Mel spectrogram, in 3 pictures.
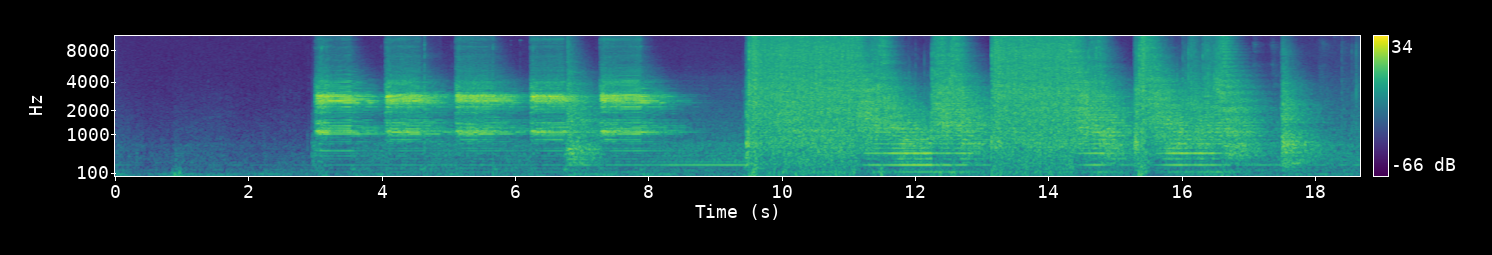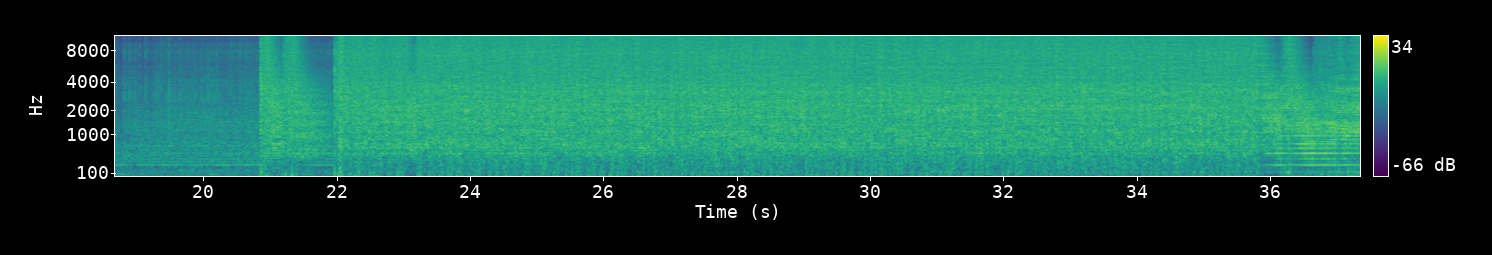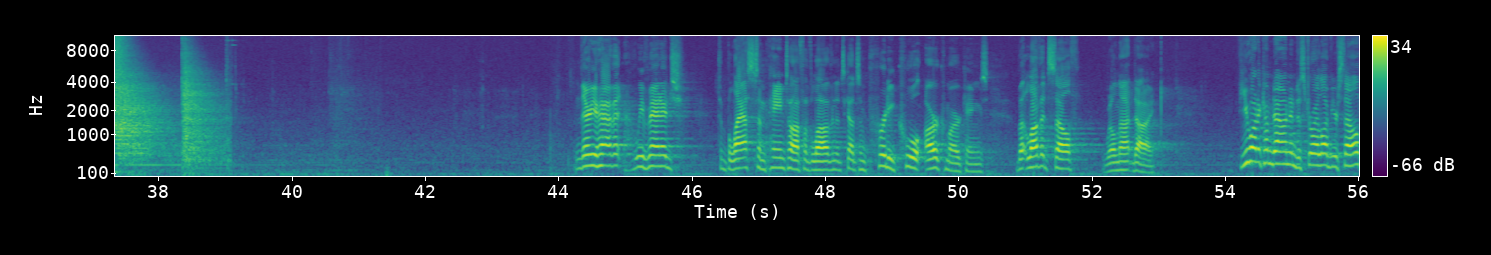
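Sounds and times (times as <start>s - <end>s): low electrical hum: 0.0s - 56.0s
alarm sounding: 3.0s - 9.2s, 9.8s - 17.4s, 18.8s - 38.1s
high-voltage hiss: 9.5s - 17.0s, 18.2s - 37.8s.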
